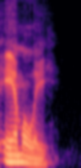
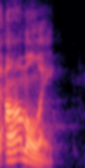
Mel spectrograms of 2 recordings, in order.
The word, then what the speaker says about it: Amalie: They may correct you because I think it's pronounced Amalie. – No, I did. I asked that and they said Amalie.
